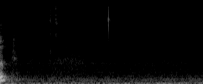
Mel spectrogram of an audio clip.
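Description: A few faint, widely spaced clicks from a computer's mouse or keys, over low room noise.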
